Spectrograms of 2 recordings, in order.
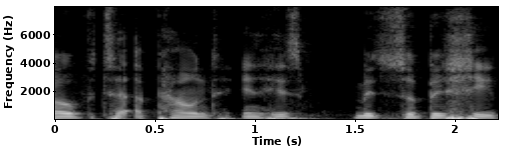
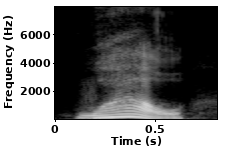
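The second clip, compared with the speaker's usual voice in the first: impressed dog; 6 semitones higher, 3 dB louder, slower than usual. A narrator's reading. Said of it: "Caged dog one says".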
